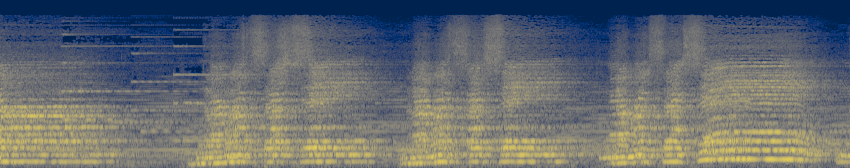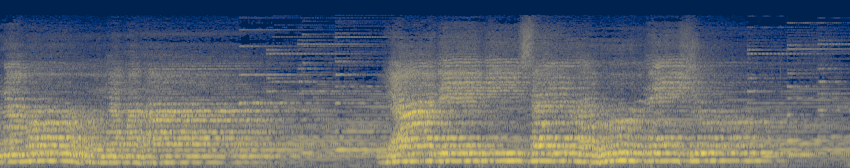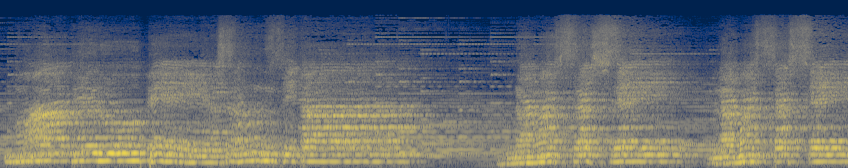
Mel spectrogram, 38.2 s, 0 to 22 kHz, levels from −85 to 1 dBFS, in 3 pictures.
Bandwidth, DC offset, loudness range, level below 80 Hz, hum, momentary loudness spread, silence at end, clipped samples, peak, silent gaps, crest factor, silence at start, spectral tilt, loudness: 15.5 kHz; under 0.1%; 4 LU; -46 dBFS; none; 12 LU; 0 s; under 0.1%; 0 dBFS; none; 14 dB; 0 s; -5.5 dB/octave; -15 LUFS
